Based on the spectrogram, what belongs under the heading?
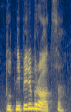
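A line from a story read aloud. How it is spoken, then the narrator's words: Snorting. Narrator (Russian): фыркнул долгохвост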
